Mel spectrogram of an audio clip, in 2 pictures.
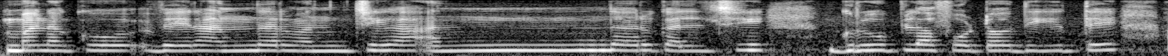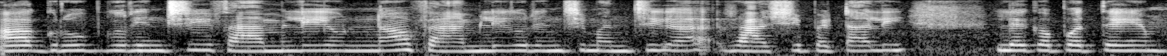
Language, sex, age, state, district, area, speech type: Telugu, female, 18-30, Telangana, Ranga Reddy, urban, spontaneous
